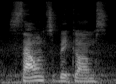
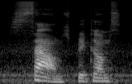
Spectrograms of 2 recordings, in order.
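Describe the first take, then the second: No difference in how they are said.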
